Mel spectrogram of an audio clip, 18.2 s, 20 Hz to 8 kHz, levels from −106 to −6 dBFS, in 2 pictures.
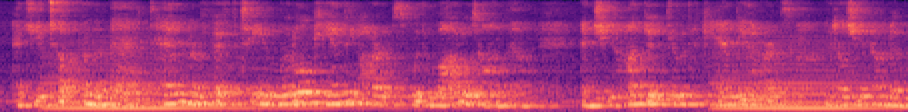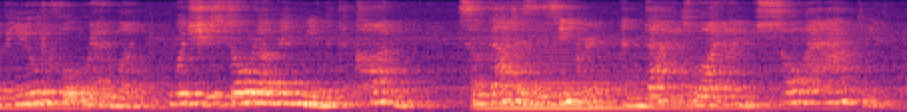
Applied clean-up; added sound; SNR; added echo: none; Bowed string instrument; 12 dB; reverberation time 1.1 s.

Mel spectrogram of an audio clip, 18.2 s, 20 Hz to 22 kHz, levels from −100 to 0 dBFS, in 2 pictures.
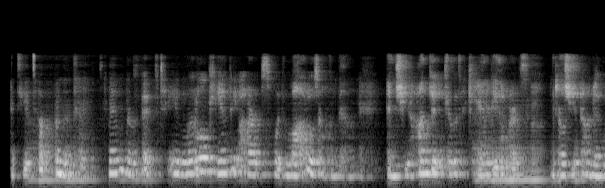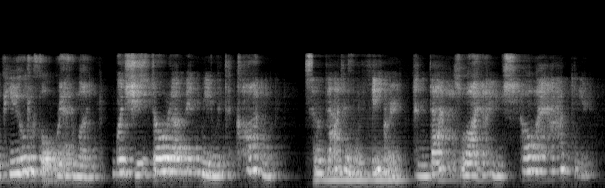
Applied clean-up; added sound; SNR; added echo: neural mask model DeepFilterNet 3.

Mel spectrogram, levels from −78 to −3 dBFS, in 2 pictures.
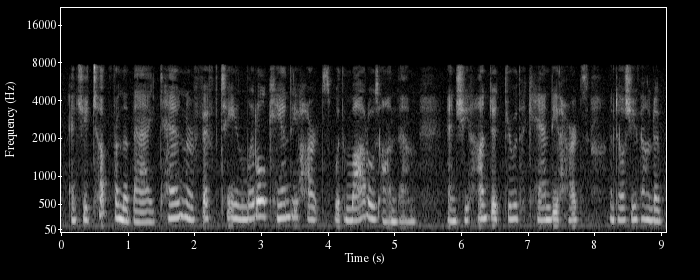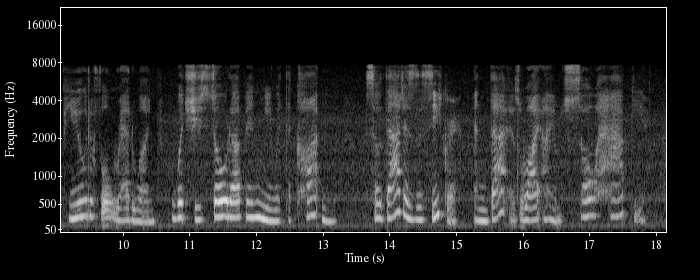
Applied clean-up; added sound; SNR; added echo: none; none; none; none.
